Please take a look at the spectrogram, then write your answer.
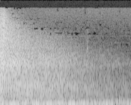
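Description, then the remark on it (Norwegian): A single loud pistol gunshot, fired with the pistol pushed into Oswald's stomach: one sharp, heavy bang whose echoing rumble fades away slowly over the following seconds, with no voices present. “Før noen rakk å reagere, hadde mannen trukket en pistol fra bukselinningen, gått helt fram til Oswald og stukket pistolen rett inn i magen hans. Så lød et høyt smell.”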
